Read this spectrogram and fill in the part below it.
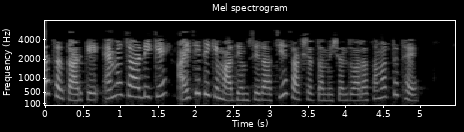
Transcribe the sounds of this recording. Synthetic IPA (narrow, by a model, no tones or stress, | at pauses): əd̪sɐɾkaːɾkeʔɛmet͡ʃaːɾɖikea̰ːisiʈikemaːd̪ʱjəmseɾaːd͡ʒkijəsaːkʃəɾt̪amɪʃənd̪waːɾasɐməɾt̪ʰɪt̪ɦɛː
